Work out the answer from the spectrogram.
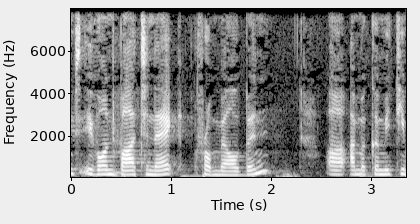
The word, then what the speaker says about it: Yvonne Bartnik: Bourg thank you very much miss unli miss Yvonne Bartnik hopefully I pronounced that correctly please have a seat and if you could state your name and suburb please for the record my name is Yvonne Barton egg from Melbourne I'm a committee member of the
